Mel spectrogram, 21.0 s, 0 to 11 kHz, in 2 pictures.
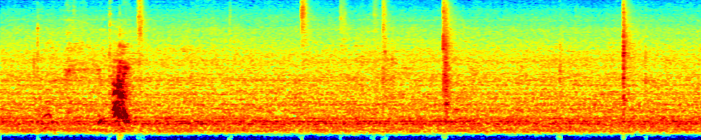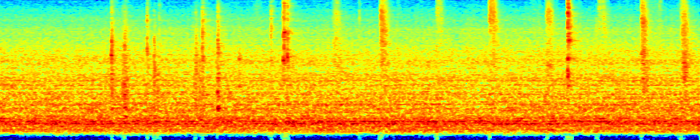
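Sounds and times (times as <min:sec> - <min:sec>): workshop background hum: 0:00.0 - 0:21.0.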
